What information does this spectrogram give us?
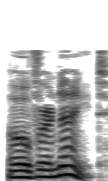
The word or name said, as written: overnight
